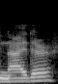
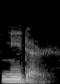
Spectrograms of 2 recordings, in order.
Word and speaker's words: neither: and neither does he you can also say neither neither neither is american pronunciation for any ithr neither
